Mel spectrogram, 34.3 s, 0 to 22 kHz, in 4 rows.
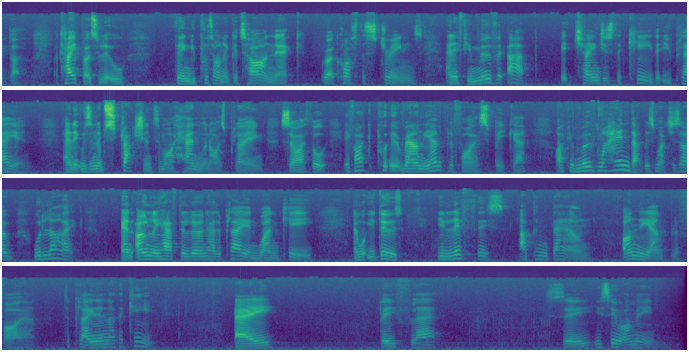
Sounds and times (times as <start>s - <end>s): Speech: 0.0s - 1.6s, 2.2s - 27.7s, 28.6s - 29.2s, 30.4s - 31.2s, 32.4s - 34.2s.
